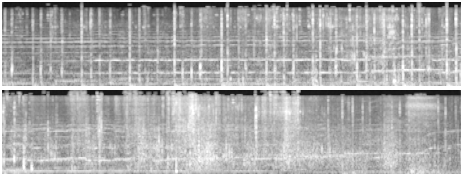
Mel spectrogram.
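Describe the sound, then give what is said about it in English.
A horse gallops along a road, its hooves striking in a rapid, continuous run of clip-clop beats that keeps an even pace from start to finish. “Lough ran his horse along the eastern trail for about a kilometer, passing the Macaulay place.”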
